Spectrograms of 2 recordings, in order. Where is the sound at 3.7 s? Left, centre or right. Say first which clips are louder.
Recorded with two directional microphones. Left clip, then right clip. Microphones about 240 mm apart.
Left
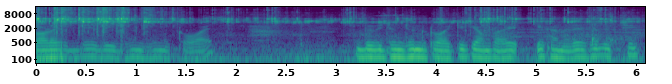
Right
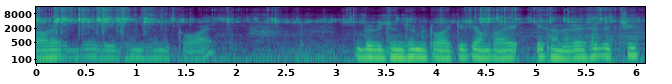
Right 5 dB; centre.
